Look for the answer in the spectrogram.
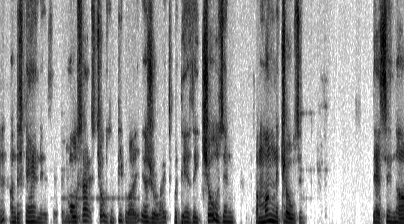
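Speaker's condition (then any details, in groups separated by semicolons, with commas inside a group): No condition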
